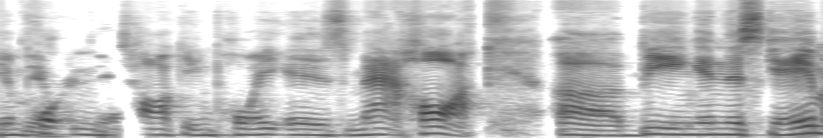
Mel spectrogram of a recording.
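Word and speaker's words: Hauck: the important thing yeah is this name uh hawk is that how you say his last name yeah that's how you say it hawk okay cause i've been saying hack i've been saying hack yeah i said that before when it first came out but it's actually hawk yeah okay hey guys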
